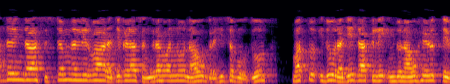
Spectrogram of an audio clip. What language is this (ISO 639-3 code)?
kan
